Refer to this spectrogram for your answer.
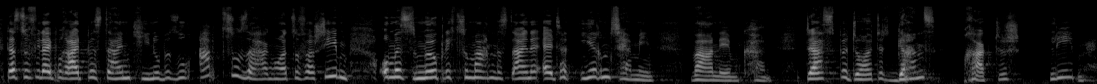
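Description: A woman with a fairly high voice preaching a sermon. She speaks to each listener directly and plainly, switching between punchy emphasis and hushed, thoughtful lines. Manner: conversational, addressing listeners directly with everyday examples; lively, shifting between emphatic and quiet passages.

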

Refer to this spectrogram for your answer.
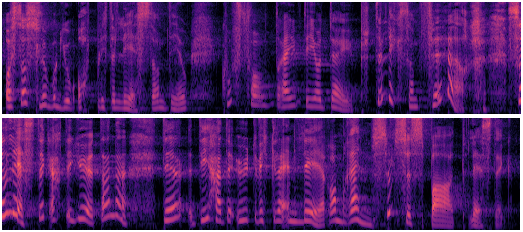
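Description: An older woman giving a reflective, conversational sermon, often pausing to restart her thoughts. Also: on the high side, huge pitch swings. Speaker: preacher. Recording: reverberant hall.

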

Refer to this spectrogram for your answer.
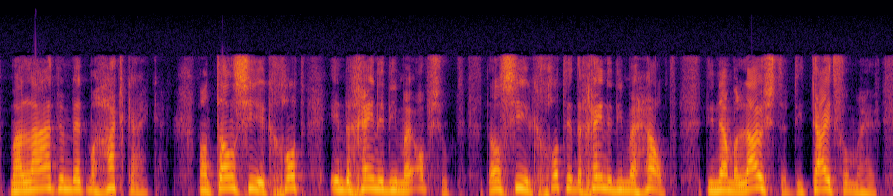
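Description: A man with a slightly high voice delivers a devotional sermon, reflective and full of pauses, his voice rising for emphasis before falling quiet. The audio sounds dull.

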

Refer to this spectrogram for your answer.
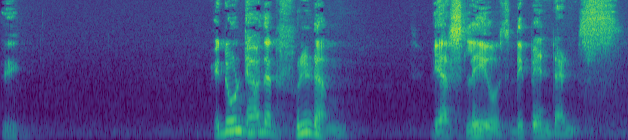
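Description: A man's voice: mid-range voice, sing-song, slow pace, fairly bright tone, slightly rough. A man with an Indian accent giving a spiritual discourse as a swami, telling humorous anecdotes in a wry, teasing way with rhetorical questions.

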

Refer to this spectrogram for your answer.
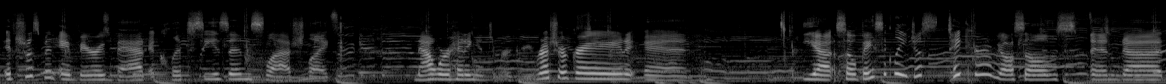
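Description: A woman hosting a podcast in a casual, chatty style. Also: a little high. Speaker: podcast host. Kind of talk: casual chat.

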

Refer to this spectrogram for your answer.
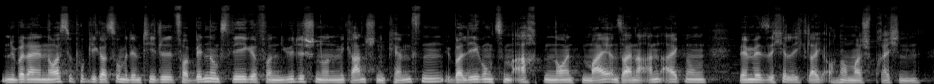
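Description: A man hosts a podcast interview and walks through his guests' backgrounds. His voice sits on the low side, and he pauses often, leaning on filler sounds as he goes. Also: fairly even intonation, a little mellow. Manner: hesitant, many filler sounds. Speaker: podcast host.

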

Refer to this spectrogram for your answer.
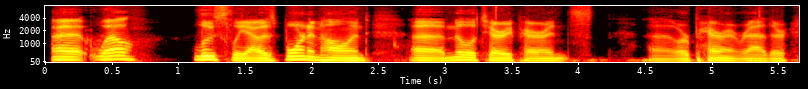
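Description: A man hosting a podcast in relaxed, casual conversation, leading the talk. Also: medium pitch, moderate pace, clear, resonant tone, no room sound, studio quality. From United States. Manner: easygoing, leads the conversation. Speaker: podcast host.

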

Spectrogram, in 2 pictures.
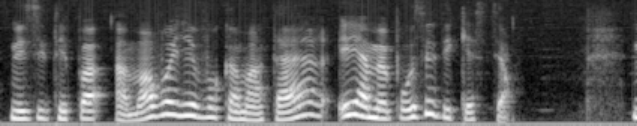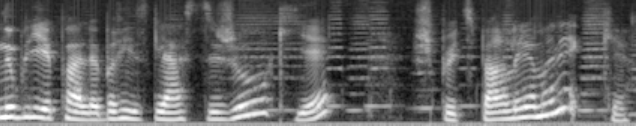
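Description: A woman with a Québécois accent teaching French expressions, repeating each example phrase slowly and clearly. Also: medium pitch, animated, mellow, lo-fi sound, faint music behind. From Quebec. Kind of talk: slow instructional lesson.

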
